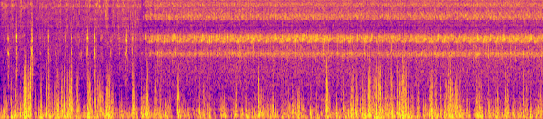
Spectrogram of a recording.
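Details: Brand-new Buzz Charter F e-bike, first pedaling: loud frequent irregular metallic knocks from the rear hub motor over a faint high motor whine, as if metal parts collide inside the motor.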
